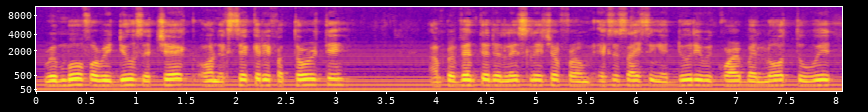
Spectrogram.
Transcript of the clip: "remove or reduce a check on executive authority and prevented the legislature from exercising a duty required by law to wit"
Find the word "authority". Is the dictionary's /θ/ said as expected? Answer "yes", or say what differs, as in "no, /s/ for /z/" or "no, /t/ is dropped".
no, /t/ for /θ/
